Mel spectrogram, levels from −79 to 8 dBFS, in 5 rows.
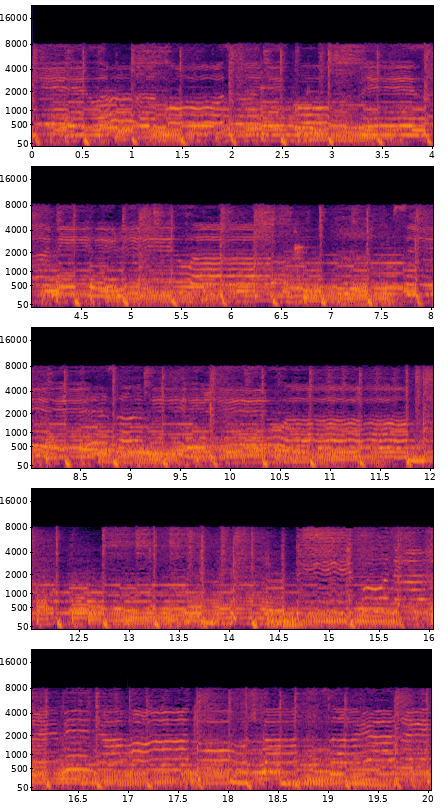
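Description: From start to finish the gain swings by roughly 5 dB, so loud and quiet parts sit closer together and the whole clip feels squashed. This is gain pumping. The likely cause is input gain set far too high, with a fast limiter or compressor clamping down on each peak and releasing between them. The pumping rides on top of call-style audio whose high end stops around 8 kHz.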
